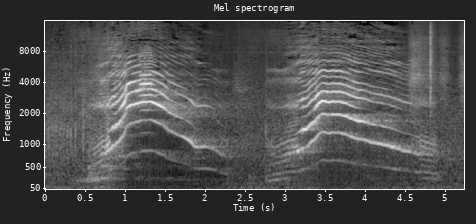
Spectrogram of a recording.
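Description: Two long, drawn-out cat meows, each rising and falling in pitch with a whiny, wailing quality, with a short pause between them and no talking.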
